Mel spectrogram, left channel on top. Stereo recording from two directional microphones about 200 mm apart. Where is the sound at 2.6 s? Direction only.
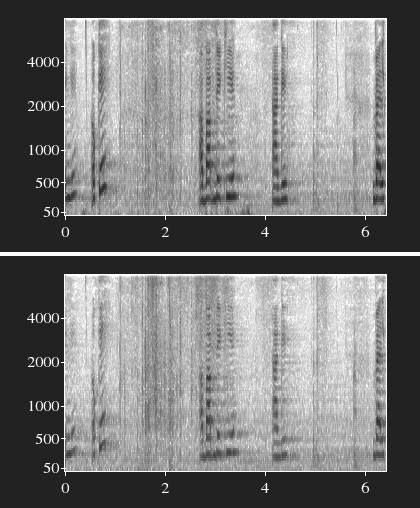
45° left (ahead or behind).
